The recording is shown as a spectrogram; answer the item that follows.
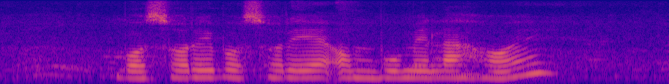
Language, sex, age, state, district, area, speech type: Assamese, female, 30-45, Assam, Kamrup Metropolitan, urban, spontaneous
